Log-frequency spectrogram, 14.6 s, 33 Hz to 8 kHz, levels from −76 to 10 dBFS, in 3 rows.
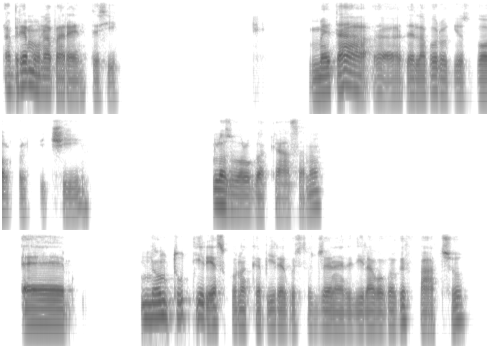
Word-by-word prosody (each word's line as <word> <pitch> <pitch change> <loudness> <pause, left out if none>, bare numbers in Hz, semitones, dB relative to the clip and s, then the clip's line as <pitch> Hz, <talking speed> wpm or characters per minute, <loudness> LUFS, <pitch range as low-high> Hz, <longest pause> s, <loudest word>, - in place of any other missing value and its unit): apriamo 120 +4 +2
una 105 -2 +3
parentesi 90 -3 -1 1.9
metà, 105 +3 +4
uhm, - - -2
del 95 - -2
lavoro 95 0 -1
che 90 - -11
io 90 - -3
svolgo 90 +1 -2
al 85 -1 -11
PC 85 +7 0 1.3
lo 120 -1 +5
svolgo 90 -2 -1
a - - -6
casa, 80 +2 -5
no. 110 +3 -6 1.8
Ehm, 105 0 +4 0.7
non 140 +2 +2
tutti 145 0 -1
riescono 105 -4 +2
a 95 - -8
capire 95 0 -3
questo 90 0 -9
genere 90 -1 -1
di 90 +1 -4
lavoro 90 +1 -1
che - - -2
faccio, 125 +3 0
95 Hz, 120 wpm, -30 LUFS, 90-110 Hz, 1.9 s, lo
